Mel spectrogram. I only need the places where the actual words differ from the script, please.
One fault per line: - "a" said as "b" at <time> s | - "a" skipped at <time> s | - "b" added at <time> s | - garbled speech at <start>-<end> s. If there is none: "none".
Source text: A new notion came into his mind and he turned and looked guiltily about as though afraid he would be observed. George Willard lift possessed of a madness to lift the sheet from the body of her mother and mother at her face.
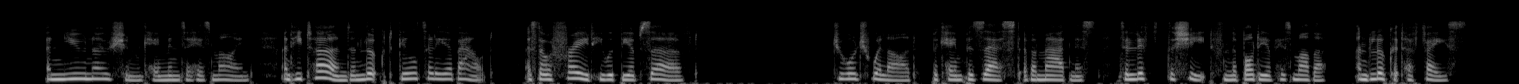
- "lift" said as "became" at 9.3 s
- "her" said as "his" at 12.8 s
- "mother" said as "look" at 13.7 s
